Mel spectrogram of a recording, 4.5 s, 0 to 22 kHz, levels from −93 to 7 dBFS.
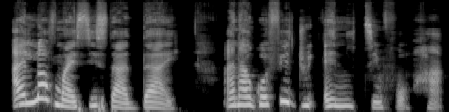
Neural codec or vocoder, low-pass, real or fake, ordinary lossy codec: vocoder, 48 kHz, 128 mel bands, Vocos; none; fake; none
